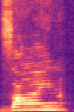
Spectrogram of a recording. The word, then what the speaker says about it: zine: little, the People's Art Zine. I'm gonna say zine, like magazine.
